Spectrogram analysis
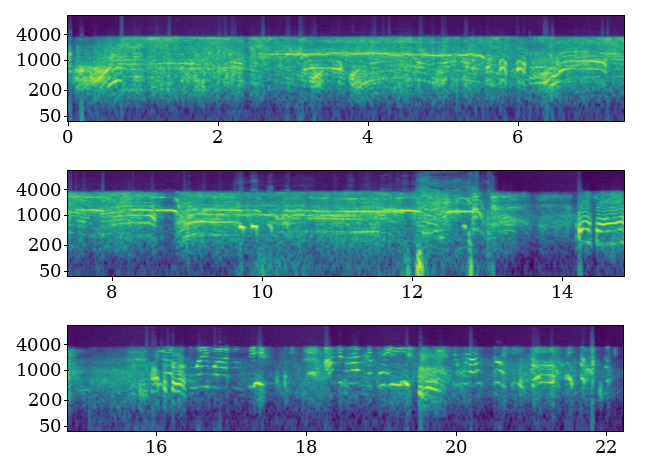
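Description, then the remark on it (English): A woman getting out of her car screams in fright, loud and prolonged, over the harsh roar of a chainsaw being started, then the cries break into shorter, ragged bursts with voices mixed in. “When I started screaming, I just peed all over myself.”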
